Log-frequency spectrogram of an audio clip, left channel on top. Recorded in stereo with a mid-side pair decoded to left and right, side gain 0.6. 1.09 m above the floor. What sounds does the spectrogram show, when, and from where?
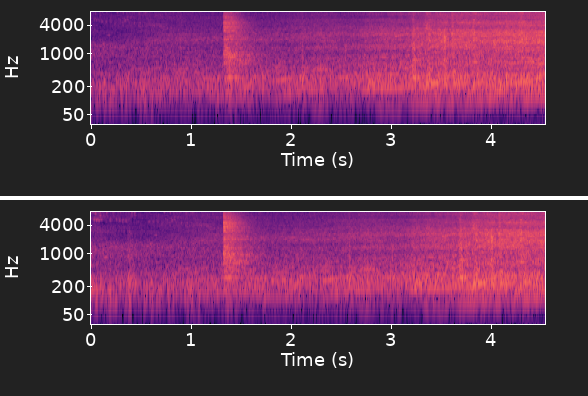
1.3 s a snare drum: 35° right, 0.8 m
